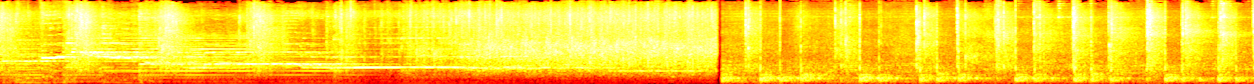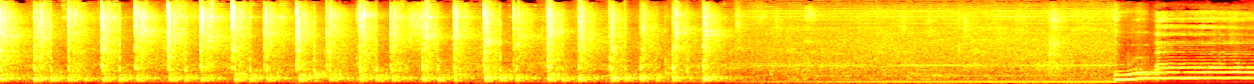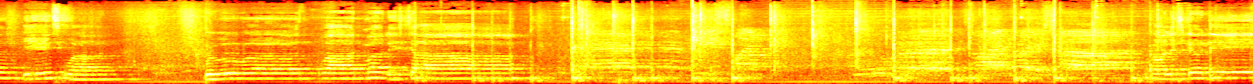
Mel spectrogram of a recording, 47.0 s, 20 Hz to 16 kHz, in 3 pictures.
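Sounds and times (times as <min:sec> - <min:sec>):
crowd clapping and cheering: 0:00.0 - 0:24.5, 0:38.5 - 0:45.9
hand drum playing rhythm: 0:09.0 - 0:24.6.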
